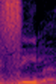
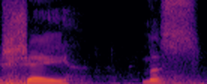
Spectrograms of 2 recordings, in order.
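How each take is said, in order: First: The name is read as spelled, starting 'see'. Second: The name starts with 'shay', the Irish way. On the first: This is how the spelling would suggest. "if you're pronouncing it literally" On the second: This is how the Irish name is said. "because it's an Irish name"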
